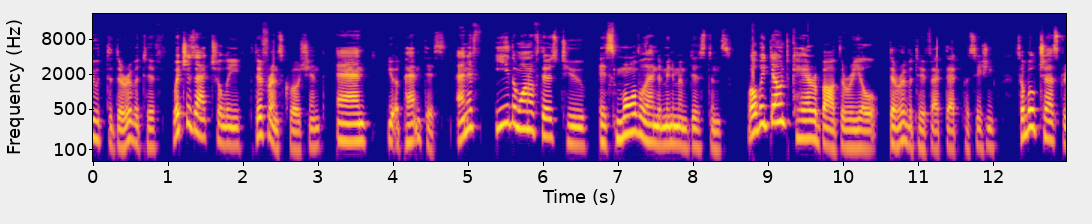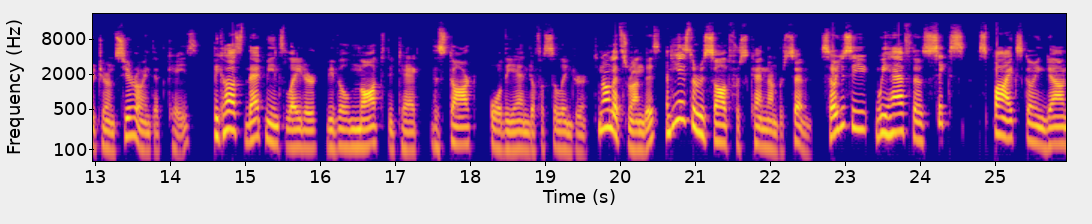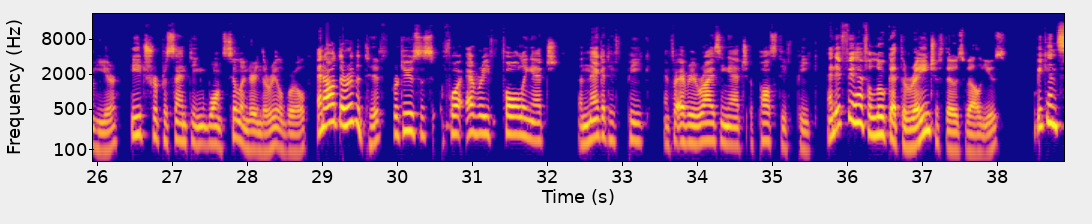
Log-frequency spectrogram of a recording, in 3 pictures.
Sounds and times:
Speech: 0.0s - 38.8s.

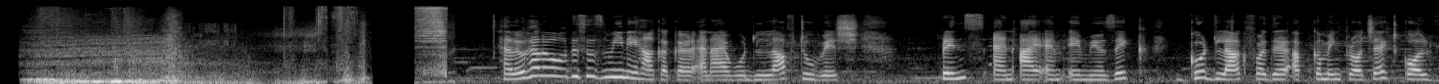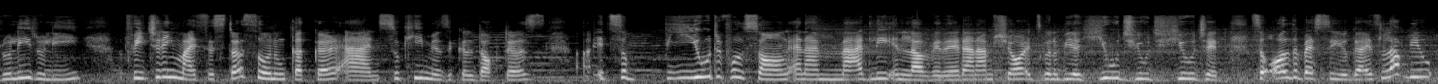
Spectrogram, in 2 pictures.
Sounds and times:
Music: 4.2s - 28.7s.

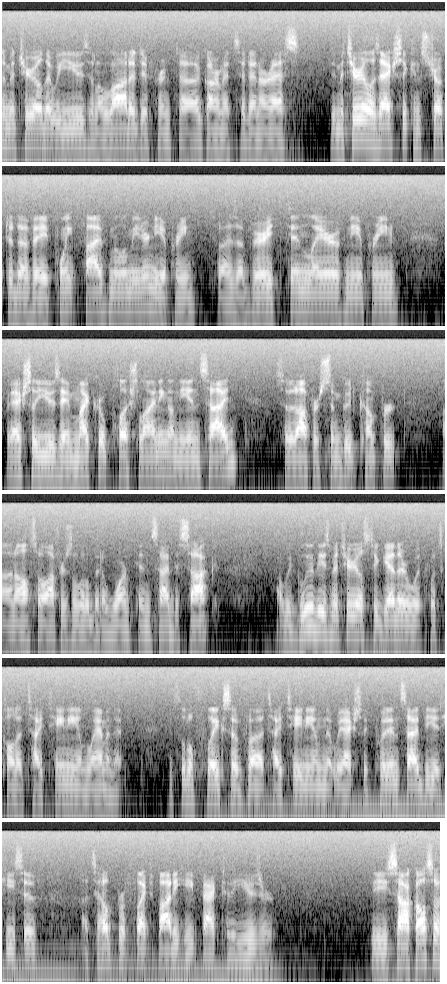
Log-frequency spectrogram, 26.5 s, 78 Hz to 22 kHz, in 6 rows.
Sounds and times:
Speech: 0.0s - 25.0s, 25.8s - 26.5s.

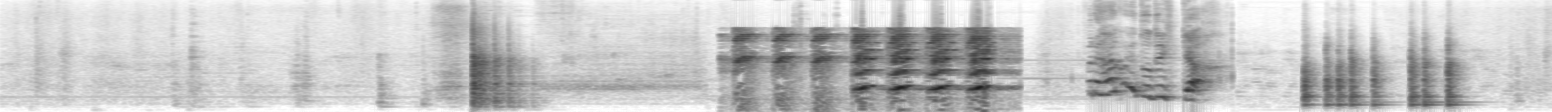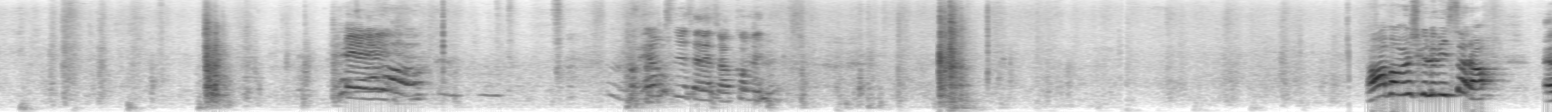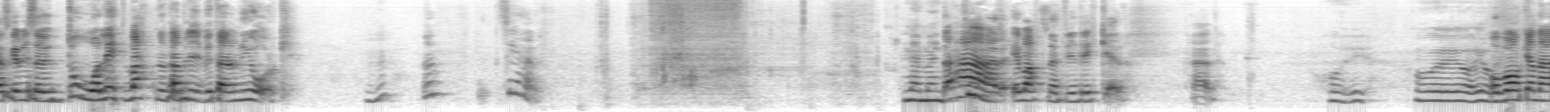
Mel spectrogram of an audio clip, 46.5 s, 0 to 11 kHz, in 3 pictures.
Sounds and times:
Speech: 10.9s - 13.0s, 29.2s - 34.0s, 40.1s - 42.4s, 44.3s - 46.5s.

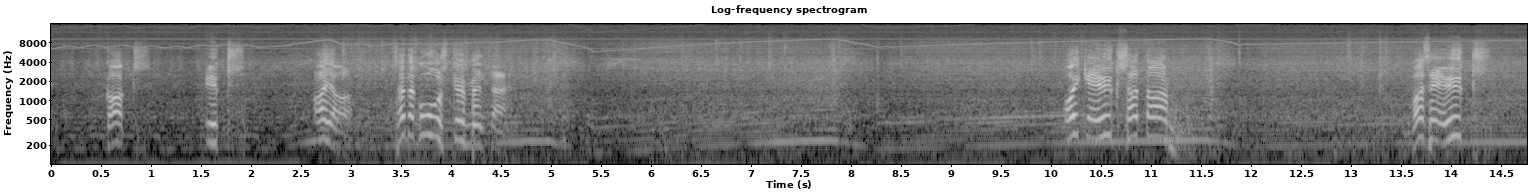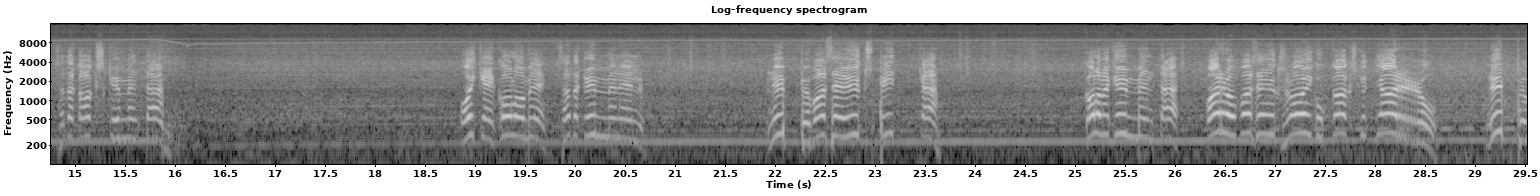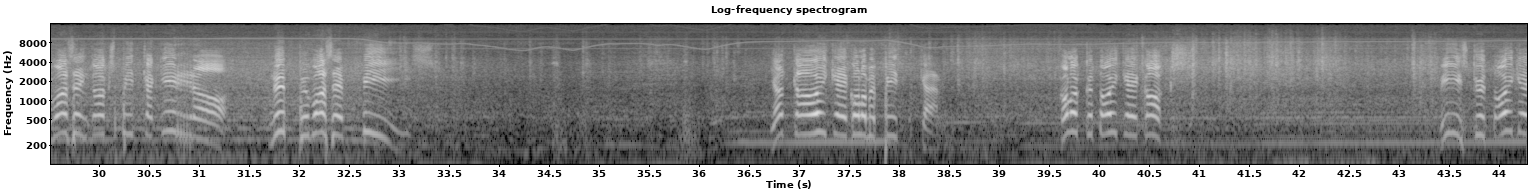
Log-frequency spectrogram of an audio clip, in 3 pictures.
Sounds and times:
Speech: 0.6s - 1.0s, 1.6s - 2.0s, 2.6s - 4.6s, 10.2s - 11.2s, 13.6s - 16.0s, 18.9s - 20.7s, 21.9s - 23.7s, 25.1s - 33.4s, 36.7s - 38.5s, 39.6s - 41.0s, 43.4s - 44.2s.

